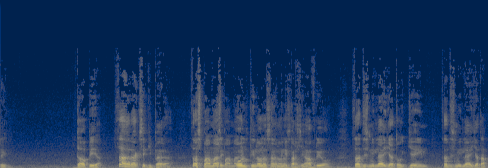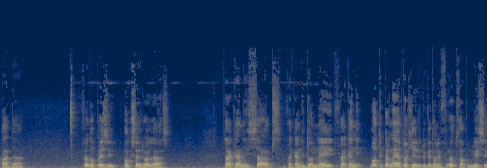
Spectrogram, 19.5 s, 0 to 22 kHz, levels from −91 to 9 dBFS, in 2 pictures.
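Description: From 4.05 to 6.21 s, a doubled audio track appears. A second full-band copy trails the original by roughly 400 ms, about 5 dB quieter. It has no decay or room colour. It starts and stops abruptly. A slower second capture path is the likely cause.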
